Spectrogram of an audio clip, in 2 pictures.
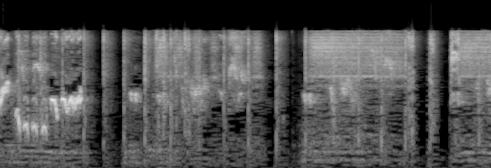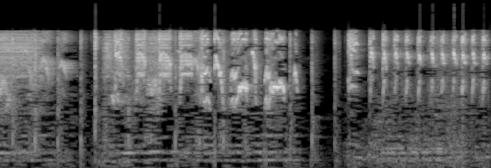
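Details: Medan white-rumped shama in a harsh, dense outpouring of scratchy high-pitched notes broken by short silences, ending in a rapid series of clipped chirps.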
